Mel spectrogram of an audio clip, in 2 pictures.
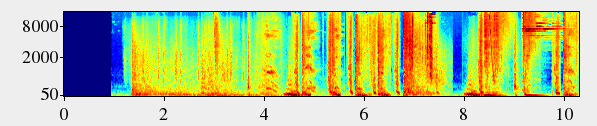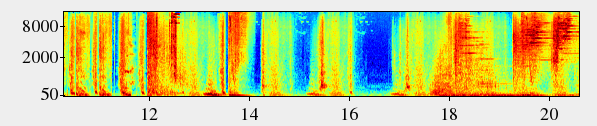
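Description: Game fighters strike each other with heavy punches, slashes and blasts.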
